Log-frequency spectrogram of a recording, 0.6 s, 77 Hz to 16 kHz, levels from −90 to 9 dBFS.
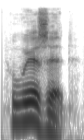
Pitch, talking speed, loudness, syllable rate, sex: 135 Hz, 285 wpm, -13 LUFS, 6.4 syllables/s, male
